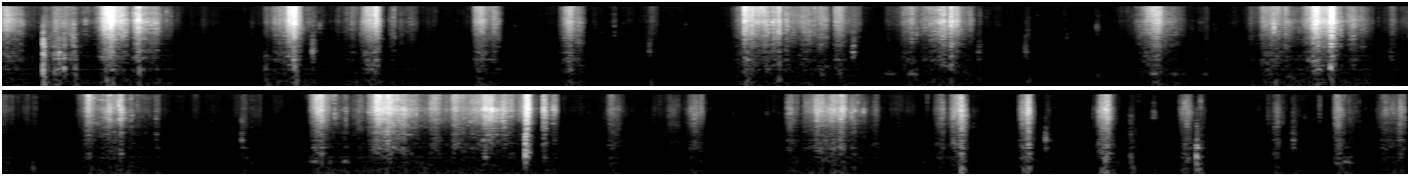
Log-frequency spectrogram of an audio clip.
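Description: Thin clear plastic bags crinkling and rustling as raw chicken pieces are handled and packed into them, in irregular bursts with short pauses.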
